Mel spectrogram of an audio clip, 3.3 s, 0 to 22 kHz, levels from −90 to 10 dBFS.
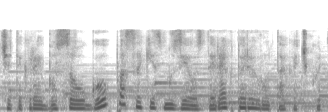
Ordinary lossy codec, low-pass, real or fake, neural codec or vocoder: AAC, 32 kbps; 7.2 kHz; real; none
